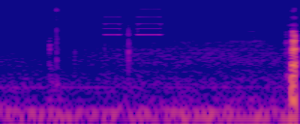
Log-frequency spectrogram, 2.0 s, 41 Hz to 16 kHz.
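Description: Two short, high-pitched beeps in quick succession from the touchscreen of a Pentair Fleck 5800 XTR2 water softener control valve: key-press feedback as a setting arrow is tapped to step the meter type. A faint tap comes just before them.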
